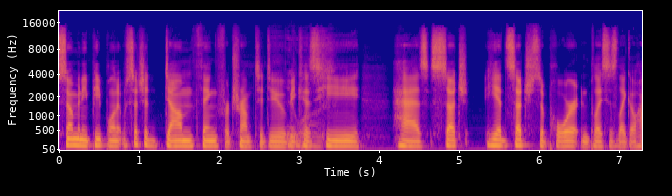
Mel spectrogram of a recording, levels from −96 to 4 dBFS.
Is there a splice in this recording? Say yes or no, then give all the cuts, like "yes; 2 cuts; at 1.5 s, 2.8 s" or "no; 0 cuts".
no; 0 cuts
